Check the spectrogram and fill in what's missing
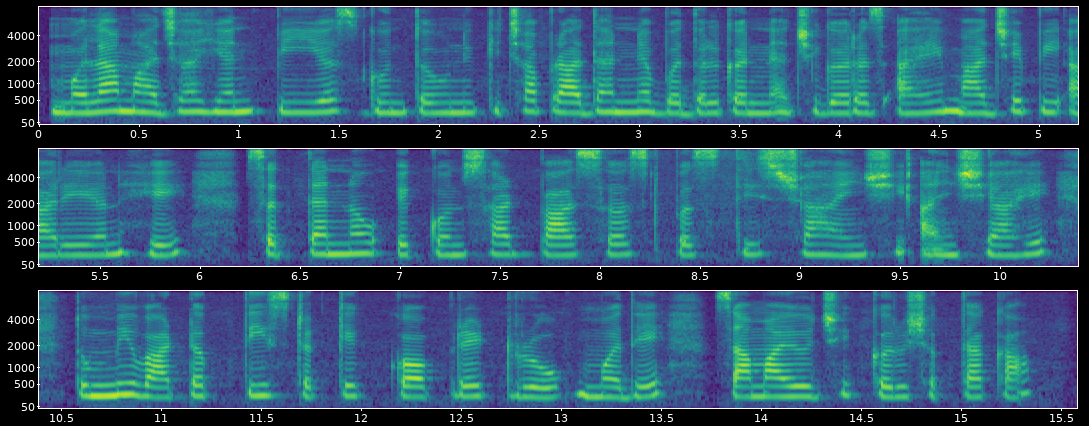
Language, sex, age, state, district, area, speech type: Marathi, female, 18-30, Maharashtra, Beed, urban, read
